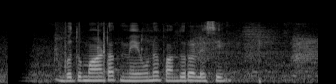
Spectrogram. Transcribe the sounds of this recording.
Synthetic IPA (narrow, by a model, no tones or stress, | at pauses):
bud̪umaːʈat̪meːunəpand̪uɾəlesiŋ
